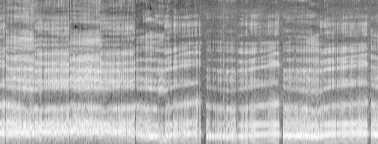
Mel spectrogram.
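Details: Loud, harsh roaring from a male red howler monkey at a Bolivian animal refuge, proving his vocal stamina; a rough, buzzing bellow held for several seconds at a time, with short breaks for breath.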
